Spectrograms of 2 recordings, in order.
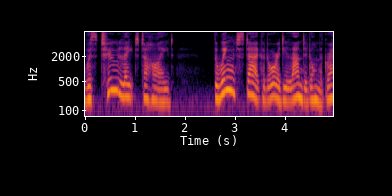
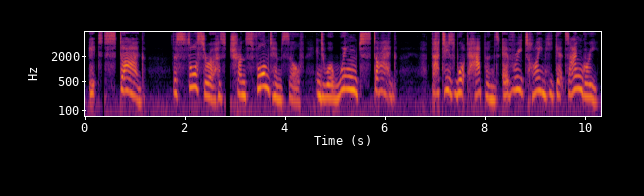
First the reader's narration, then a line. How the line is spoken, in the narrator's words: Loriano whispered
